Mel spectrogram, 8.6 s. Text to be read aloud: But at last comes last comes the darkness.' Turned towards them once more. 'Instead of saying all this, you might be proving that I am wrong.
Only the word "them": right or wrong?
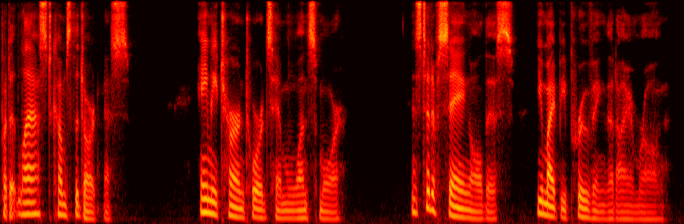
wrong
